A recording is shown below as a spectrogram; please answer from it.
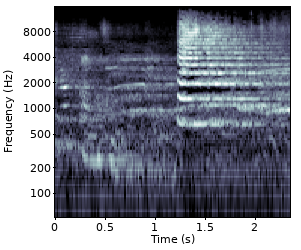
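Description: An air horn gives one loud, steady blast starting about a second in, a sudden harsh tone held to the end.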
